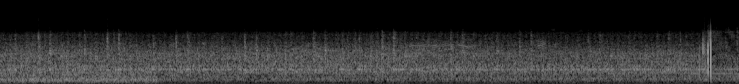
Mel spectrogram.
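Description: BR Class 26 diesel locomotive D5343 moving slowly along the track, its Sulzer six-cylinder engine running steadily with wheel and rail noise. There is one sharp click near the end.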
